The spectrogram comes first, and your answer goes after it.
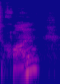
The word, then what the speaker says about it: Joan: His name is Juan Miro. It is spelled Joan, but it is pronounced Juan.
